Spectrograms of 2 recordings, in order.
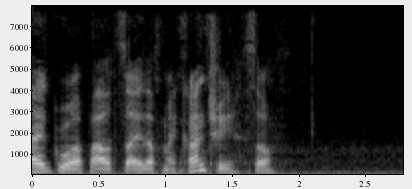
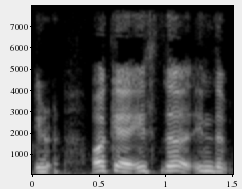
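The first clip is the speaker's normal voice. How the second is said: ordinary delivery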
